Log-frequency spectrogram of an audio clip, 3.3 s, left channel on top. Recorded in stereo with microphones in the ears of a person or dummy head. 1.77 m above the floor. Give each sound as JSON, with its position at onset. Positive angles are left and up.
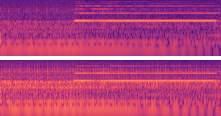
{"t": 1.1, "sound": "a trumpet", "side_deg": 15, "distance_m": 8.0}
